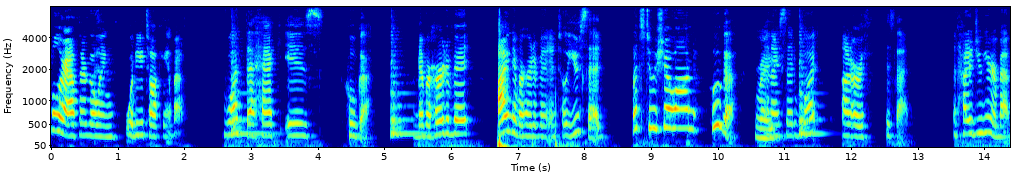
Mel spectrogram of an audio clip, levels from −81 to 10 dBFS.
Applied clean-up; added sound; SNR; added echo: classical method log-MMSE.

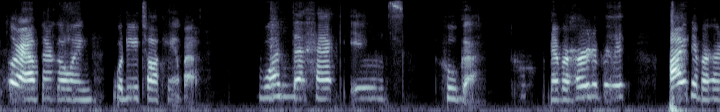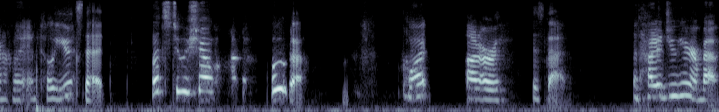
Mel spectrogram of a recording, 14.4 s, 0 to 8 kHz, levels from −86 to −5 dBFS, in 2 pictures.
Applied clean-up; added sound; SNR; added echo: neural diffusion model UNIVERSE++.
